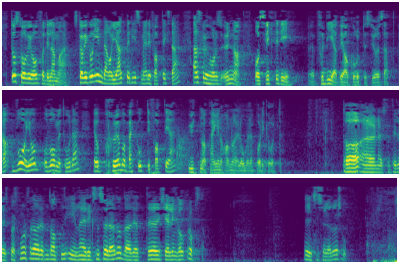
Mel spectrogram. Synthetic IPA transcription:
d̪̥oːst̪oːɾʋɪoːʋəfɔʁd̪ɪlɛmːɑ̰ɾə̰skɑlʋɪɡoːɪnd̪æɾɔjɛlpəd̪isɔmɛd̪æɪfɑt̪ːɪɡst̪ə | ɛlːəɾskɑlʋɪhɔlːɔsʉnːə | ɔsʋɪkt̪əd̪i | fɔɖiːɑt̪ʋɪhɑɾkʰʊɾʉp̚t̪əst̪yːɾəsɛ̰t̪ːjɑːʋoːɾjɔbːɔʋoːɾmɛt̪ʰuːd̪əɛɔpʰɾøːʋəɔbɛkːəʊpd̪ifɑt̪ːɪəʉːt̪nɑt̪̚pʰɛŋːənəɦɑ̰nləɾɪlʊmːənəpʰɔd̪ikʰʊɾʉ̰pt̪ʰə̥ | d̪̥ɑæɳɛst̪ət̪ʰɪlːɛɡspœʂmoːlfɾɑɾɛpnt̪ʰɑnt̪niːnəeːɾɪksn̩søɾæɪd̪ɔd̪æɾɛt̪ːəɾçɛlɪŋɡɔlfɾɔpst̪ɑ | eːɾɪksn̩søːɾæːd̪əʋæʂəɡuː

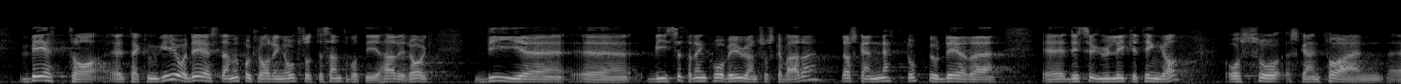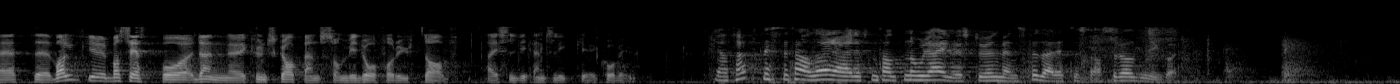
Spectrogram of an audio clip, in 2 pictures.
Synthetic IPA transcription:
ʋeːt̪ʰɑːt̪ʰɛknʊlʊɡiːɔd̪ɛst̪ɛmːəfɔɾkʰlɑːɾɪŋəɾɔksɔt̪ʰɪlsɛnt̪əɾpɑʈ̪ʰiːəɦæːɾɪd̪ɑːɡ | ʋɪ | ʋiːsət̪ʰɪld̪ɛnkʰoːʋeːʉːənsɔmskɑlʋæːɾəd̪æːskɑæɪnnɛt̪ːʊpʋʉɖeːɾə | d̪ɪsːəʉːliːkət̪ʰɪŋːəɾ | ʔɔsɔskɑæɪnt̪ʰɑːæɪnɛt̪ʋɑlɡbɑseːɾt̪pʰɔd̪ɛnkʰʉnskɑːpənsɔmʋɪd̪oːfoːɾʉːt̪ɑ̰ːʋæ̰ɪʔæ̰ɪnsliːkkʰːoːʋḛːʉː | jɑːt̪ʰɑkːnɛst̪ət̪ʰɑːləːɾæɾɾɛpɾsn̩t̪ʰɑnt̪n̩huːləæɪlʋest̪ʉɛnʋɛnst̪əd̪æɾɛt̪ːəst̪ɑ̰ːt̪sɾoːd̪n̩ɪnɡo̰ːɾ

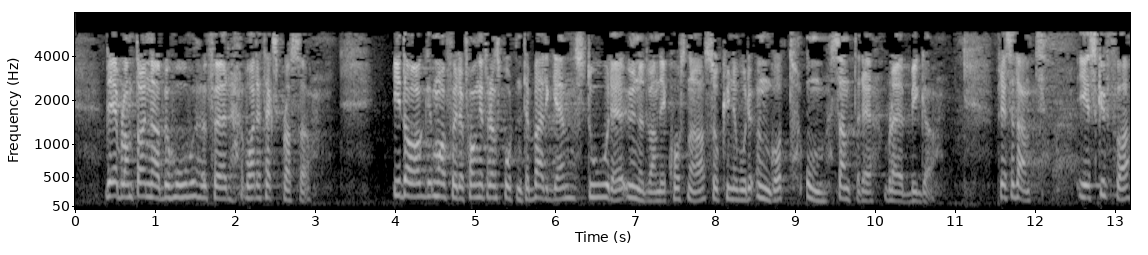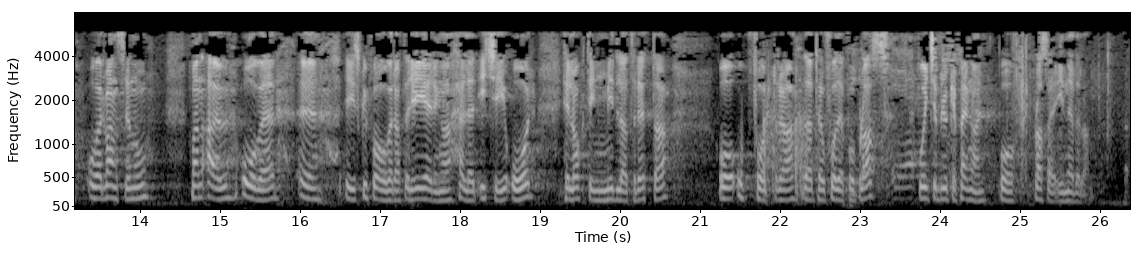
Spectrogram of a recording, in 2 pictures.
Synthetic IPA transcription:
d̪ɛæɾblɑnt̪ɑnːɑbəɦuːʋfɔɾʋɑːɾət̪ʰɛkspʰlɑsɑ̰ | ʔɪd̪ɑːɡmɔføːɾəfɑŋːət̪ʰɾɑnspɔʈɳ̩t̪ɪlbæɾɡənst̪uːɾəʉːnøːd̪ʋɛnd̪ɪəkʰɔst̪nɑːd̪əsɔmkʰʉnːəʋuːɾəʔʉnɡɔːt̪ɔmsɛnt̪ɾəblɛbʏɡːɑ̰ | pʰɾɛsɪd̪ɛnt̪jɪskʉfɑoːʋəɾʋɛnst̪ɾənuː | mɛnɑʉoːʋəɾ | ɪskʉfɑoːʋəɾɑt̪ɾɛjeːɾɪŋɑhɛlːəɾʔɪçːəɪʔoːɾhɛlɑkt̪ɪnmɪd̪lət̪ʰɪld̪ɛt̪ːə | ɔʔʊpfɔʈɾɑd̪ɛt̪ʰɪlɔfoːd̪ɛpʰɔpʰlɑsɔɪçːəbɾʉːkəpʰɛŋːɑɾpʰɔpʰlɑsɑʔɪneːd̪əɭɑ̰nːə

